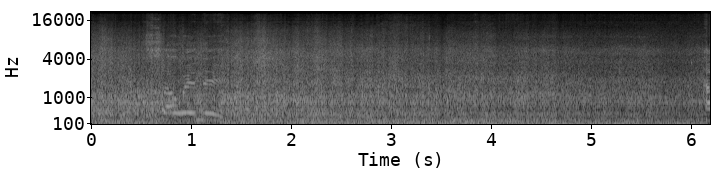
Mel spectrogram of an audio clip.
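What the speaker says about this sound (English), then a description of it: "It's so windy." Strong wind buffeting the microphone at Kasai Rinkai Park, a loud continuous low rumble and roar that never lets up, with a voice briefly heard early on.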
